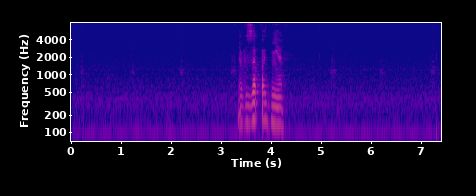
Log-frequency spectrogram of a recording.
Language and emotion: Russian, neutral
